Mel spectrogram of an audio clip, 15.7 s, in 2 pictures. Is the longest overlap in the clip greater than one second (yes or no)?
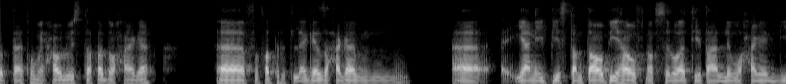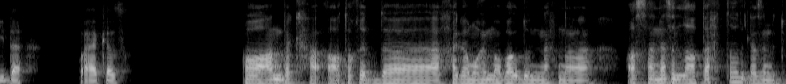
no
